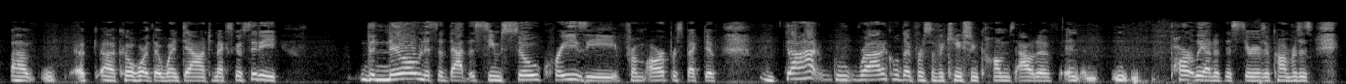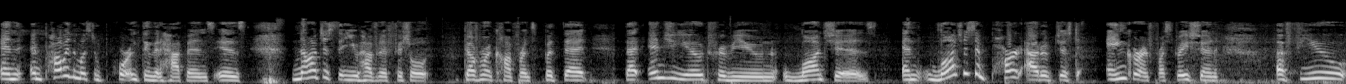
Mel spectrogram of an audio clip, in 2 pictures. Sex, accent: female, American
